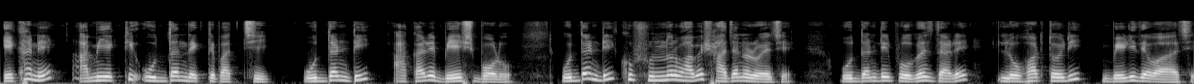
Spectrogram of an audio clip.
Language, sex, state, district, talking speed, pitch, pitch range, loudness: Bengali, male, West Bengal, Jalpaiguri, 115 wpm, 160 Hz, 140-195 Hz, -14 LUFS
